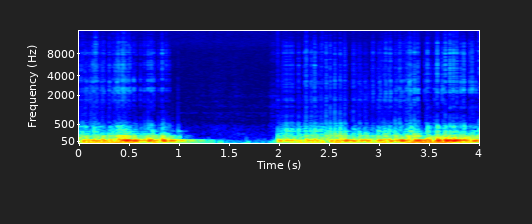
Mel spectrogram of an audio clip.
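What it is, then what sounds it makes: Metal mesh microphone grille being scratched. Fingertips and short nails of both hands scratch a hollow metal wire-mesh microphone grille, producing a deep, boomy, rumbling rub concentrated in the low end with faint brighter scratch detail on top. The scratching fades out and falls silent for under a second, then resumes abruptly and continues at full strength to the end.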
